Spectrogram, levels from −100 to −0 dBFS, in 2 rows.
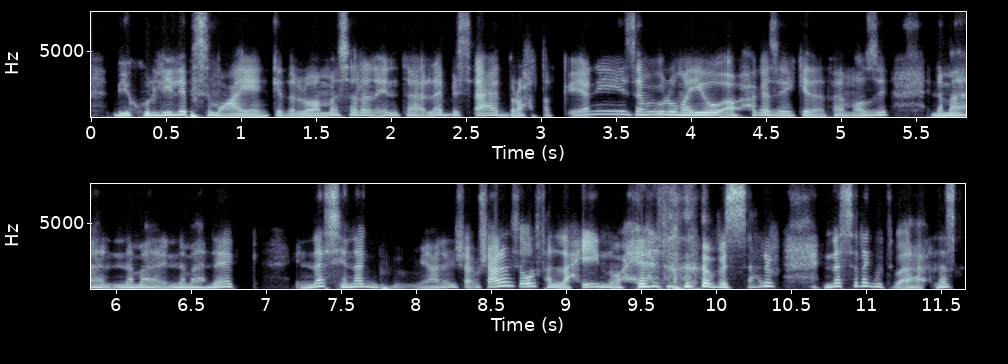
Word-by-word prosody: بيكون 155 Hz, +2 st, 0 dB
ليه 185 Hz, +4 st, +4 dB
لِبس 215 Hz, -1 st, +3 dB
معيّن 150 Hz, -4 st, +1 dB
كده 140 Hz, -1 st, -5 dB
اللي 135 Hz, +1 st, -3 dB
هو 150 Hz, -, +1 dB
مثلًا 175 Hz, +1 st, -2 dB
أنت 170 Hz, +1 st, -4 dB
لابس 180 Hz, +4 st, -3 dB
قاعد 175 Hz, -1 st, +1 dB
براحتك 150 Hz, 0 st, -6 dB
يعني 235 Hz, 0 st, -5 dB
زي 210 Hz, -1 st, 0 dB
ما -, -, -2 dB
بيقولوا 215 Hz, -1 st, +1 dB
مايوه 185 Hz, +1 st, +4 dB
أو -, -, 0 dB
حاجة 175 Hz, 0 st, -3 dB
زي 155 Hz, -3 st, -2 dB
كده 145 Hz, -2 st, -3 dB
فاهم 145 Hz, +1 st, -7 dB
قصدي، 170 Hz, +6 st, -3 dB, 0.3 s
إنما 155 Hz, +2 st, +1 dB
إنما 155 Hz, 0 st, -2 dB
إنما 150 Hz, +2 st, -2 dB
هناك 185 Hz, +7 st, 0 dB, 0.4 s
الناس، 230 Hz, -4 st, +2 dB
هناك 210 Hz, +4 st, +3 dB
ب 165 Hz, -, -9 dB
يعني 135 Hz, +4 st, -6 dB
مش 180 Hz, -1 st, -7 dB
مش 185 Hz, +1 st, -4 dB
عايز 270 Hz, +3 st, +5 dB
أقول 230 Hz, +2 st, +3 dB
فلّاحين 180 Hz, +1 st, +2 dB
وحياة 215 Hz, +9 st, +4 dB, 0.3 s
أ -, -, +10 dB
بس 175 Hz, -3 st, +4 dB
عارف 245 Hz, +7 st, -2 dB, 0.3 s
الناس 240 Hz, +8 st, +1 dB
هناك 255 Hz, -1 st, -2 dB
بتبقى 140 Hz, -9 st, -4 dB
ناس 190 Hz, +2 st, +1 dB
170 Hz, 225 wpm, -23 LUFS, 150-195 Hz, 0.4 s, أ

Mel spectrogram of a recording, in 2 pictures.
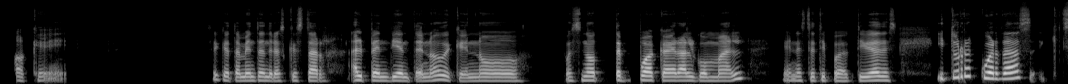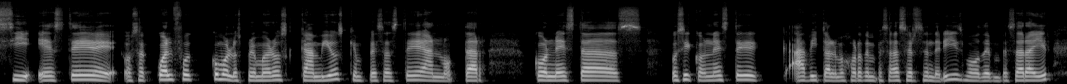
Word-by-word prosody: Okey. -, -, -8 dB, 1.5 s
Sí, -, -, -7 dB
que 185 Hz, -4 st, -2 dB
también 175 Hz, +1 st, 0 dB
tendrías 170 Hz, -2 st, 0 dB
que -, -, -8 dB
estar 170 Hz, -2 st, 0 dB, 0.2 s
al 195 Hz, 0 st, +2 dB
pendiente, 175 Hz, -2 st, +1 dB
¿no?, 190 Hz, +5 st, +1 dB
de 205 Hz, -5 st, +1 dB
que 155 Hz, -1 st, -3 dB
no, 170 Hz, 0 st, 0 dB, 0.4 s
pues, 175 Hz, 0 st, -7 dB
no 190 Hz, 0 st, +3 dB
te 200 Hz, +1 st, 0 dB
pueda 195 Hz, +2 st, +3 dB
caer 180 Hz, -1 st, +3 dB
algo 180 Hz, -1 st, +3 dB
mal 175 Hz, +12 st, -1 dB, 0.3 s
en -, -, -6 dB
este 175 Hz, -1 st, -4 dB
tipo 180 Hz, -1 st, -5 dB
de 165 Hz, -, 0 dB
actividades. 185 Hz, +3 st, +2 dB, 0.4 s
¿Y 275 Hz, -, -3 dB
tú 310 Hz, +5 st, +1 dB
recuerdas 295 Hz, -6 st, +5 dB
q -, -, -24 dB
si 205 Hz, -3 st, -2 dB
este, 200 Hz, +1 st, +2 dB
o 185 Hz, -, -5 dB
sea, 195 Hz, +1 st, -4 dB
cuál 215 Hz, +3 st, +3 dB
fue 225 Hz, -1 st, -1 dB
como 235 Hz, -2 st, +3 dB
los 185 Hz, -2 st, -2 dB
primeros 190 Hz, +2 st, 0 dB
cambios 190 Hz, +5 st, 0 dB
que 210 Hz, -, -7 dB
empezaste 180 Hz, +3 st, -2 dB
a 185 Hz, -2 st, +3 dB
notar 180 Hz, +1 st, 0 dB, 0.5 s
con 190 Hz, -2 st, +2 dB
estas 190 Hz, -1 st, +1 dB, 0.2 s
pues 195 Hz, +1 st, -3 dB
sí, 225 Hz, -, 0 dB
con 185 Hz, -1 st, -4 dB
este 205 Hz, 0 st, -1 dB, 0.2 s
hábito, 190 Hz, 0 st, 0 dB
a -, -, +1 dB
lo 170 Hz, -, -3 dB
mejor 185 Hz, +2 st, -4 dB
de 190 Hz, -, -3 dB
empezar 185 Hz, 0 st, -5 dB
a -, -, +3 dB
hacer 185 Hz, 0 st, -3 dB
senderismo, 185 Hz, +1 st, -4 dB
de 175 Hz, 0 st, -1 dB
empezar 180 Hz, +3 st, -2 dB
a 185 Hz, -, +4 dB
ir, 210 Hz, +5 st, -1 dB
185 Hz, 175 wpm, -23 LUFS, 175-200 Hz, 1.5 s, recuerdas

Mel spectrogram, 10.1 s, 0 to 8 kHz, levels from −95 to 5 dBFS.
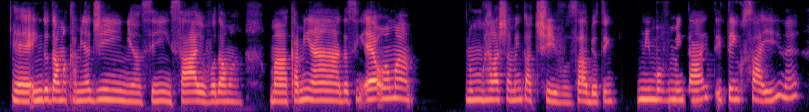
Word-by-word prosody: eh, 200 Hz, -2 st, +5 dB
indo 225 Hz, +2 st, +3 dB
dar 230 Hz, 0 st, +4 dB
uma 220 Hz, 0 st, -1 dB
caminhadinha, 220 Hz, -2 st, -2 dB
assim, 200 Hz, +2 st, -4 dB
saio, 200 Hz, +1 st, +3 dB
vou 195 Hz, +2 st, -2 dB
dar 200 Hz, -, +2 dB
uma 190 Hz, -1 st, -7 dB, 0.3 s
uma 200 Hz, -1 st, +2 dB
caminhada, 220 Hz, 0 st, +2 dB
assim, 210 Hz, +4 st, -8 dB
é 245 Hz, +1 st, +9 dB
uma 255 Hz, -3 st, 0 dB, 0.7 s
um 225 Hz, +1 st, -1 dB
relaxamento 230 Hz, 0 st, -1 dB
ativo, 200 Hz, -5 st, -3 dB
sabe, 195 Hz, +3 st, -1 dB
eu -, -, -3 dB
tenho 205 Hz, +2 st, -7 dB
que -, -, -29 dB, 0.2 s
me 240 Hz, 0 st, +2 dB
movimentar 230 Hz, 0 st, -1 dB
e 275 Hz, -, -8 dB
e -, -, -6 dB
tenho 240 Hz, +1 st, -2 dB
que -, -, -14 dB
sair, 225 Hz, +5 st, -2 dB
né, 290 Hz, +2 st, -5 dB
220 Hz, 180 wpm, -22 LUFS, 200-235 Hz, 0.7 s, é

